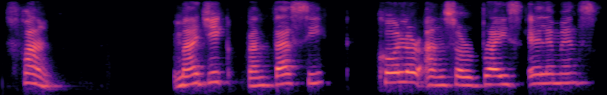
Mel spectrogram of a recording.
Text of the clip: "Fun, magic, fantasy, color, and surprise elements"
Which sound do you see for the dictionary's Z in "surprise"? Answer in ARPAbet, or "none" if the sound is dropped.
S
